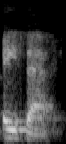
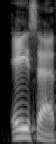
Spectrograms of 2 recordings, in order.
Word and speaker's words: Asaf: Yeah, so down here you have, it's Asaf, that's how you pronounce it? Not Asaf? No, it's Asaf. Asaf.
